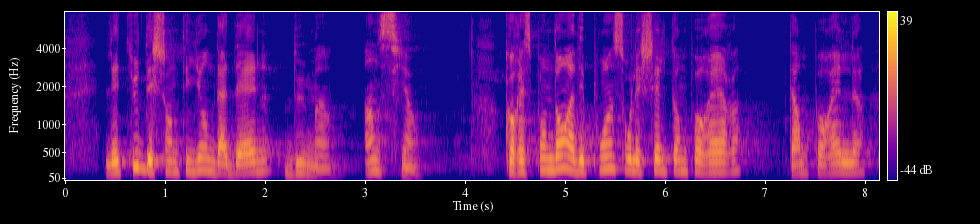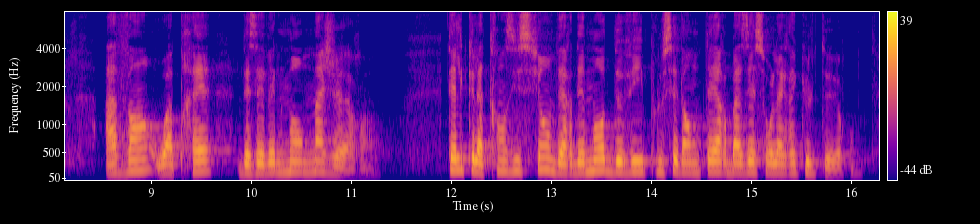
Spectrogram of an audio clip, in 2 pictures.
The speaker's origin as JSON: {"language": "French", "region": "Catalonia", "country": "Spain", "second_language": "French", "moved": "as an adult", "lives_now": "Paris, France"}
